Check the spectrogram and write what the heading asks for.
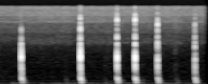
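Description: A stylus tapping on a tablet's glass screen while handwriting an equation: about six short, sharp clicks at uneven spacing.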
